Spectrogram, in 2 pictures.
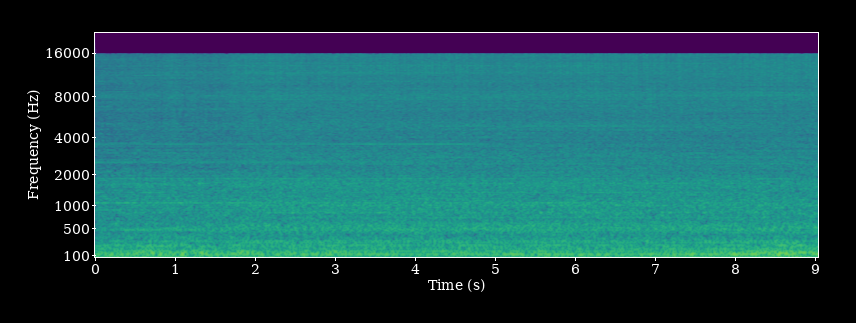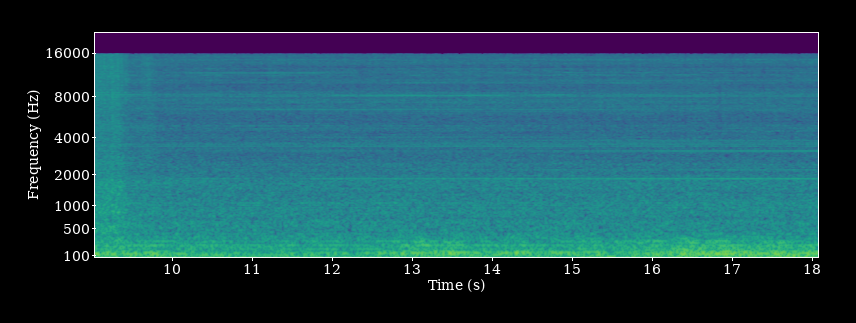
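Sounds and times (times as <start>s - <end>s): low engine hum: 0.0s - 18.0s.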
